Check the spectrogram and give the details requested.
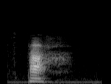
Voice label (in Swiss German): "pach", alsace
